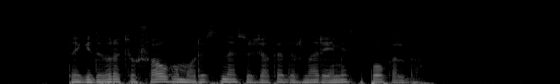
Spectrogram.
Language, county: Lithuanian, Marijampolė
